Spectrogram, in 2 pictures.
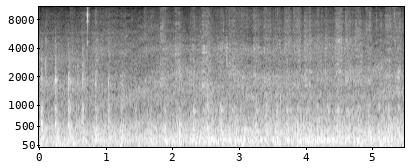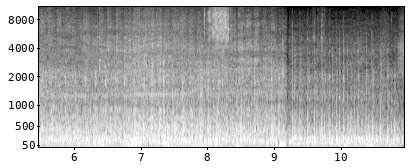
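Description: Wind buffeting the microphone, a steady low rumble, with a few light clicks near the start and a brief hiss about eight seconds in.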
